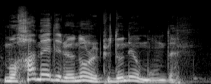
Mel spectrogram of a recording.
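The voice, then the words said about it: Speaks with a put-on accent. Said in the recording (French): “Joli accent.”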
